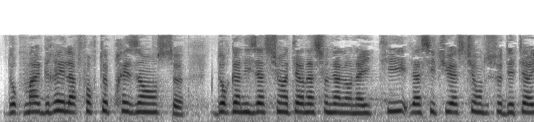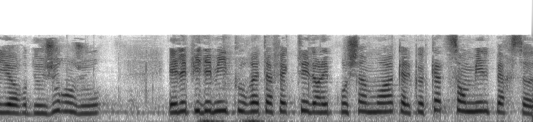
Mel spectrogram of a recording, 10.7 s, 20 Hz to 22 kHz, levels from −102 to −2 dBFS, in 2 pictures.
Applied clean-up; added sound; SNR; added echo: neural separator model SepFormer DNS4.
